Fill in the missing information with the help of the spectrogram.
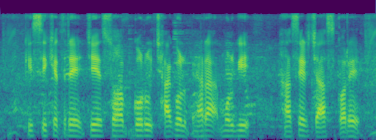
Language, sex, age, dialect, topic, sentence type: Bengali, male, <18, Northern/Varendri, agriculture, statement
